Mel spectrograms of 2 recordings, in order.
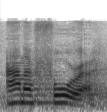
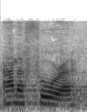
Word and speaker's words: anaphora: here what's known as the rhetorical device of anaphora I don't know if you've heard this word it's spelt aana ph 0 ra anaphora and anaphora is when you make a speech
